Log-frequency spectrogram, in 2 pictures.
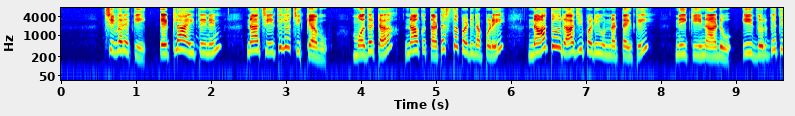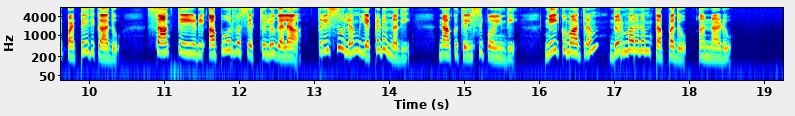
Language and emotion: Telugu, neutral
